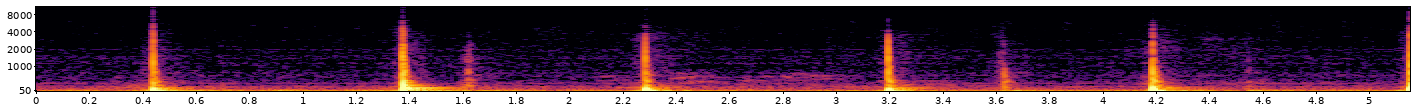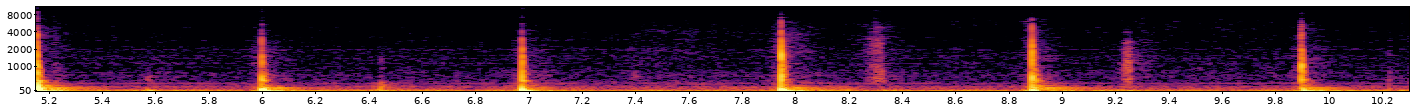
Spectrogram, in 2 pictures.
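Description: Fingertips tap the hollow, mounted white silicone ear of a binaural microphone. Eleven soft, dull, low thumps land roughly once a second at an uneven pace, each ending instantly with no ring. Fainter taps sit between some of them over a quiet, steady background.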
